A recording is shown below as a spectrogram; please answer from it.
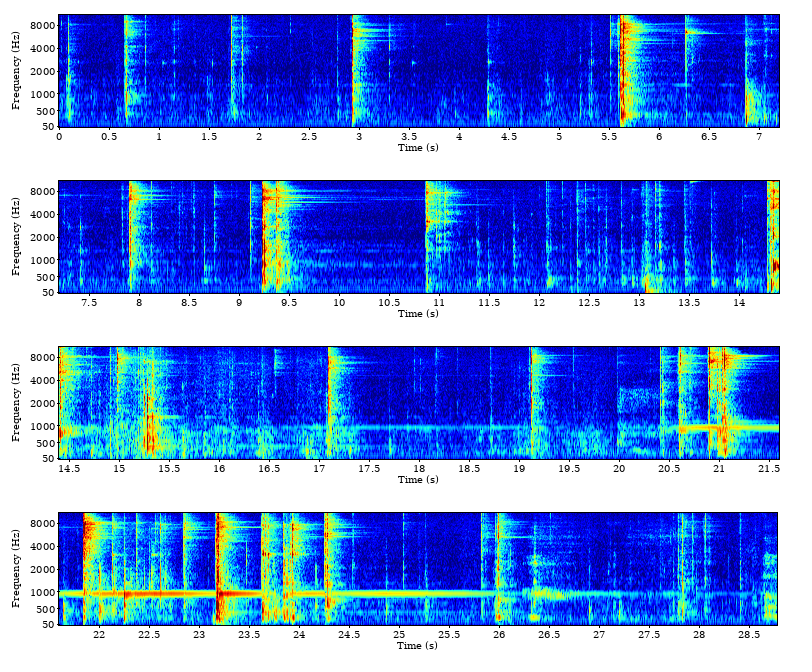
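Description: Free-improvised accordion playing made of sparse, sharp clicks and taps on the instrument, each with a short ring. About halfway through, two quiet held reed tones come in beneath clicks that grow denser.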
